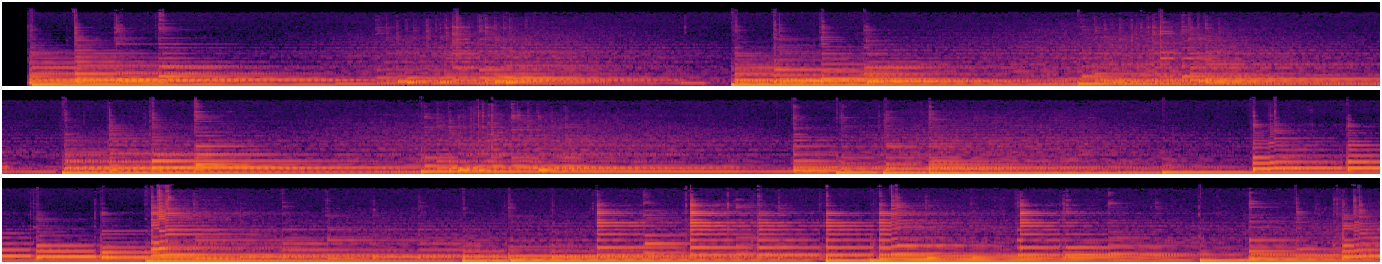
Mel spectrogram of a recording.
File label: Acoustic Praise Instrumental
